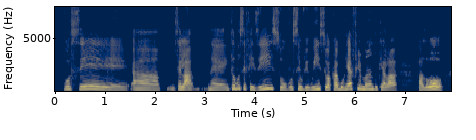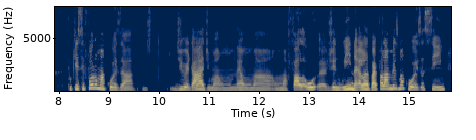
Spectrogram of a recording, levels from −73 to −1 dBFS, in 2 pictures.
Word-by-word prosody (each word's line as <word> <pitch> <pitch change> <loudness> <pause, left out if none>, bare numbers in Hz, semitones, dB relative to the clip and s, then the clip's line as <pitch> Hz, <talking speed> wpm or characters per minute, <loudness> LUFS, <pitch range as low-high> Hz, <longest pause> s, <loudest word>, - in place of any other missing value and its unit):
você 225 -8 -2
ah", 185 -4 -3 0.3
sei 230 - -2
lá - - +3 0.3
né, 180 -4 -6
"Então 215 +11 -3
você 270 0 -3
fez 215 -7 -5
isso, 270 +1 -1
ou 170 - -6
você 215 +5 -4
ouviu 195 -4 -4
isso?" 240 -1 -2
Eu - - +6
acabo 205 0 0
reafirmando 230 -1 +1
o - - -11
que 210 -1 -5
ela 180 -3 0 0.4
falou, 205 +7 +4 0.4
porque 230 +3 -2
se 260 +2 -3
for 315 +7 +2
uma 275 -6 +3
coisa 170 -7 -2
d - - -20 0.5
de 220 -3 -8
verdade, 200 -1 +3
uma 155 -1 -7
um 165 -1 -12
né, 180 +4 -5
uma 155 -3 -8
uma 150 0 -8
fala 165 +1 +3
u 190 +2 +6
eh, 170 0 -6
genuína, 195 +8 +3
ela 220 +5 +6
vai 205 0 +6
falar 270 +2 +5
a - - +1
mesma 280 +2 -1
coisa, 195 -8 0
sim 210 -1 -4
205 Hz, 165 wpm, -24 LUFS, 175-235 Hz, 0.5 s, Eu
